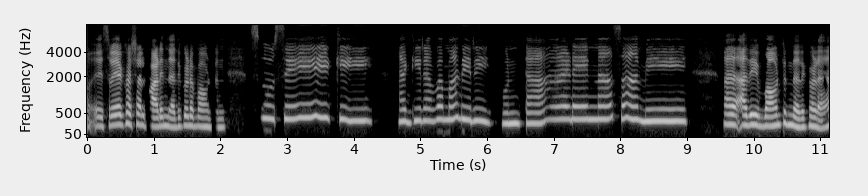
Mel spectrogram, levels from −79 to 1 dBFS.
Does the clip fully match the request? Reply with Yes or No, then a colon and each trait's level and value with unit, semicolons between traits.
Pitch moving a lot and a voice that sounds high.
Yes: wide, 8.2 semitones; very high, 305 Hz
